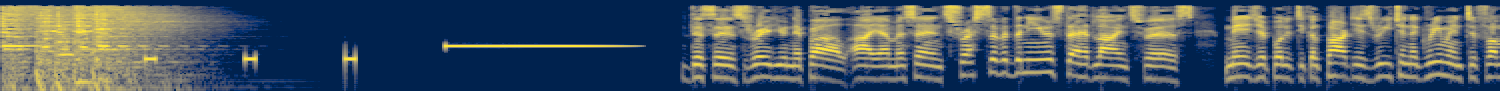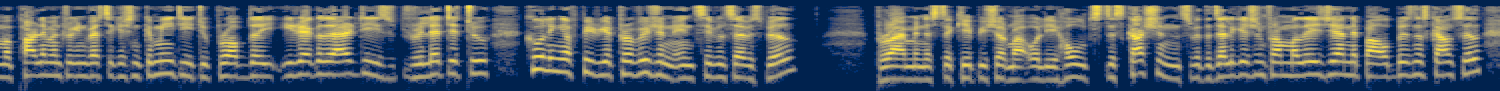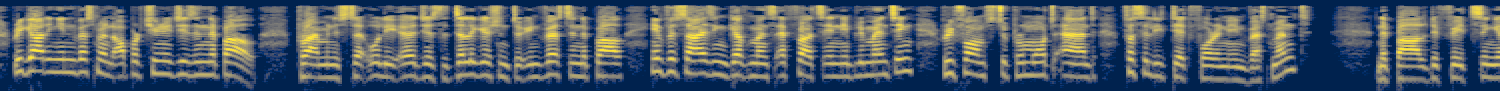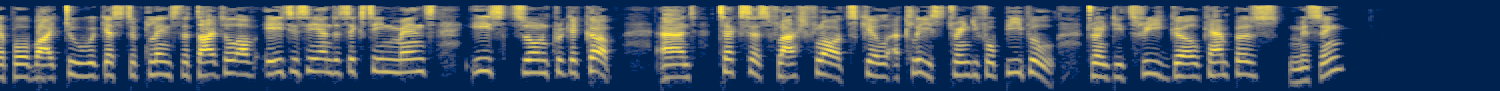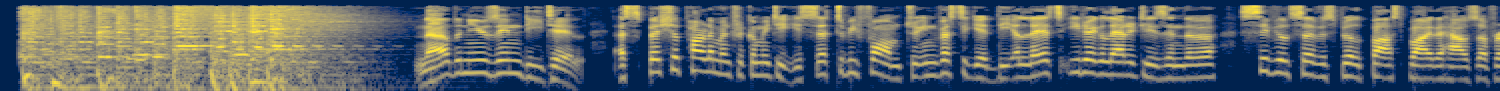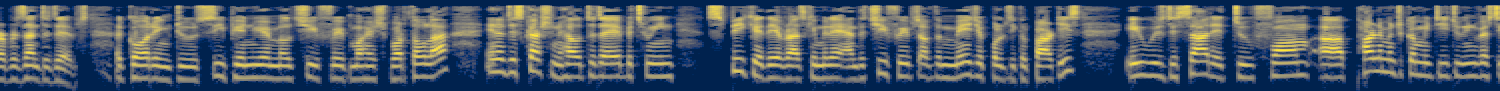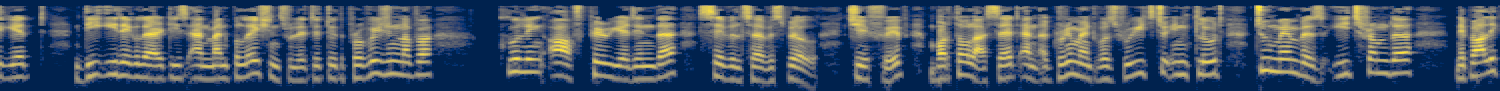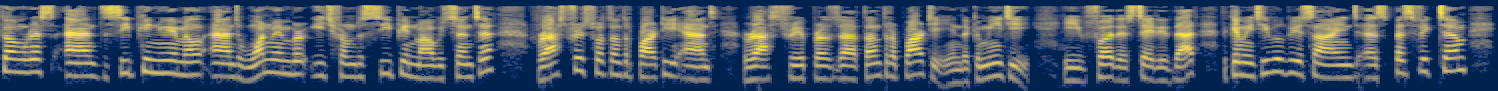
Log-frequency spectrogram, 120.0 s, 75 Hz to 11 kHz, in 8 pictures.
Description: बेलुकी ८ बजेको अङ्ग्रेजी समाचार : २१ असार , २०८२
8pm-news-.mp3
